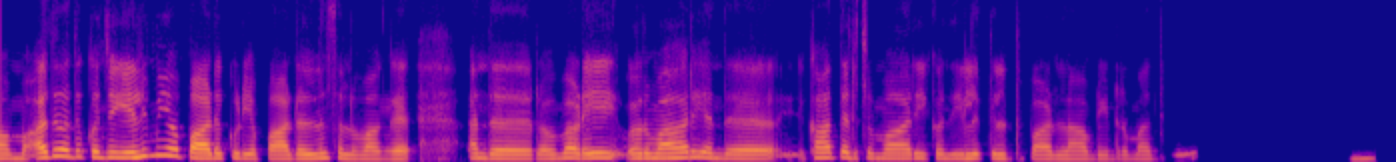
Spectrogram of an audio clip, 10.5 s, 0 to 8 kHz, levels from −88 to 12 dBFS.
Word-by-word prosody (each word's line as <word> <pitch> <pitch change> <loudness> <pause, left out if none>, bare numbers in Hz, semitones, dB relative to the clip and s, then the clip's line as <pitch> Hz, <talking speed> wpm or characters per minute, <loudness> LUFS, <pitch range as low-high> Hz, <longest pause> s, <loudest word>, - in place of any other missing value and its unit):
ஆமா. 215 -1 -2
அது 275 +6 +4
அது 305 -2 -1
கொஞ்சம் 270 -1 +2
எளிமையா 350 +6 +3
பாடக்கூடிய 230 -1 +4
பாடல்ன்னு 215 +2 +1
சொல்லுவாங்க. 195 -3 -4 0.6
அந்த 230 -1 -3 0.4
ரொம்ப 215 +2 -4
அப்படியே 235 +2 +2 0.2
ஒரு 235 0 +1
மாரி 255 +4 +3
அந்த 225 -1 -5 0.6
காத்தடிச்ச 255 -2 -1
மாரி 225 +1 -2
கொஞ்சம் 215 0 -5
இழுத்து, 225 +1 -3
இழுத்து 220 0 -10
பாடலாம். 195 0 -5
அப்படின்ற 190 0 -14
மாதிரி. 390 - -16 1.2
ம். 205 +1 -15
225 Hz, 130 wpm, -21 LUFS, 210-245 Hz, 1.2 s, அது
